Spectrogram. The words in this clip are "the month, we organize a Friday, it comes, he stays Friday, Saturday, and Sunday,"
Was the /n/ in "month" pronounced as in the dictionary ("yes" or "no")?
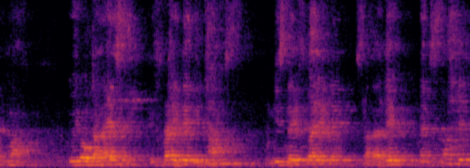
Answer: no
